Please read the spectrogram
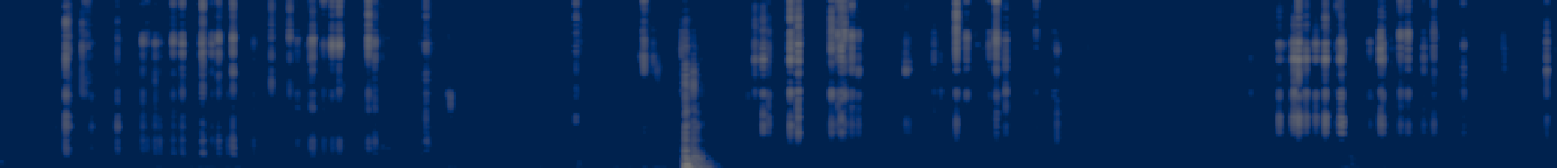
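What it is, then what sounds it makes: Silicone bristle brush head. Gloved fingertips scratch and rub across the short, dense silicone bristles of a small round brush head on a green cylindrical plastic holder, held in the other hand. Quiet clusters of crisp, bright, ticking scratches come in bursts, with one louder, fuller brushing sweep near the middle, over a faint low hum.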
